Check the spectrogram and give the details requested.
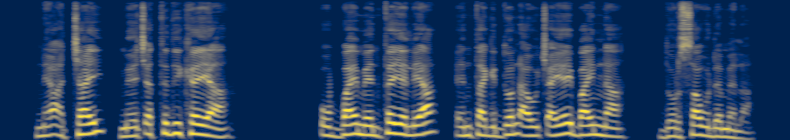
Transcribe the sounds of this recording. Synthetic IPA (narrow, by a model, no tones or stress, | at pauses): nɛɐt͡ʃːɐjme̞ːt͡ʃʼɛt̪ːɪd̪ɪkɛja | ʊbːɐjmɛnt̪ːɛjɛlɪja | ɪnt̪ːɐɡɪd̪ːɔnɐwʊt͡ʃʼːɐjɛjbɐjnːɐ | d̪ɔɾsːɐwʊd̪ɛmɛlɐ̰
